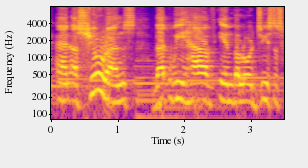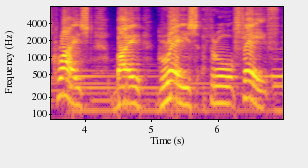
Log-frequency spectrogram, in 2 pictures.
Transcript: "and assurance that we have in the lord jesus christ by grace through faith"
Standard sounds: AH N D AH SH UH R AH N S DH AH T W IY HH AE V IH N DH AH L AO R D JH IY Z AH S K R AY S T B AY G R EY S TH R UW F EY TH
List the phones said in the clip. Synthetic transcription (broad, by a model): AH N AH SH UH R AH N S DH AH T W IY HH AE V IH N DH AH L AO R D JH IY Z AH S K R AY S T B AY G R EY S TH R UW F EY TH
